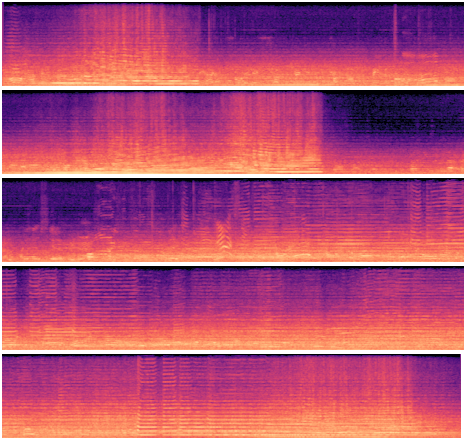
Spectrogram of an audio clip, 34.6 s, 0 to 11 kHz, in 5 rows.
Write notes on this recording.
500cc motorcycle race ... part two ... Starkeys ... Donington Park ... the race and associated noise ... Sony ECM 959 one point stereo mic to Sony Minidisk ...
